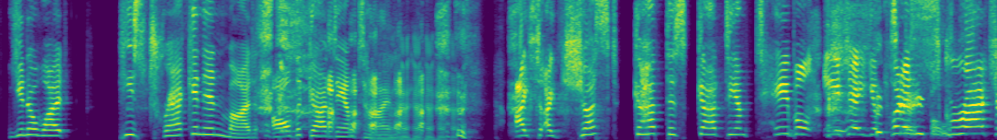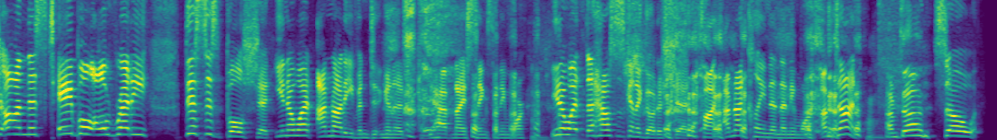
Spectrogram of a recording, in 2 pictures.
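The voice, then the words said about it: Imitates another person's voice. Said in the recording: “do a Julie impression”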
